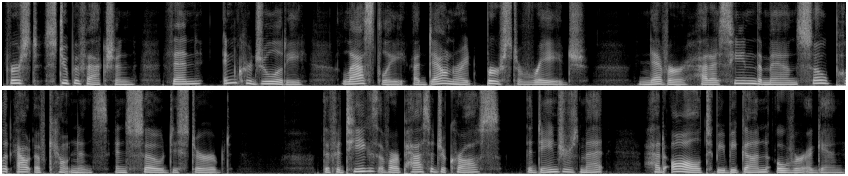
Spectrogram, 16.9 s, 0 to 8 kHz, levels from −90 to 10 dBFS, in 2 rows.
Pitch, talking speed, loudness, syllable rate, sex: 200 Hz, 140 wpm, -21 LUFS, 4.7 syllables/s, female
